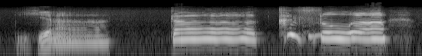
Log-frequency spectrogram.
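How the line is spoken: Shriek. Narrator (Russian): завизжала

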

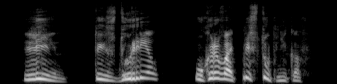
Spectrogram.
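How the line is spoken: Rude growl. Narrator (Russian): Джердан совсем невежливо рыкнул

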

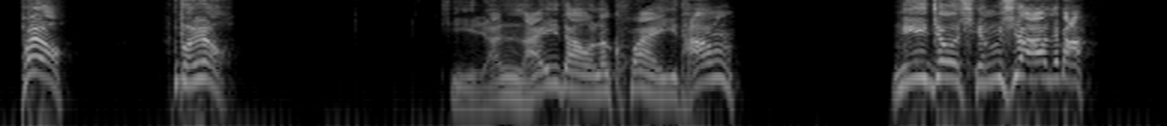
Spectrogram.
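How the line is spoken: Laughter gone, loud shout. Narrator (Chinese): 笑声一下就锁住了，全身上下立刻再没有丝毫的笑意，大声地喊

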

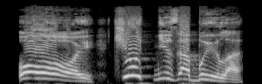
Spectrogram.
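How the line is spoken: Exclaiming. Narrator (Russian): воскликнула Лиза

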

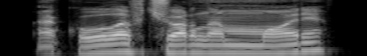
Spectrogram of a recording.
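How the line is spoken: With a snort. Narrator (Russian): Я хмыкнул

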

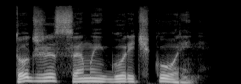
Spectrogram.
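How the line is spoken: Drawling. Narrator (Russian): протянул я

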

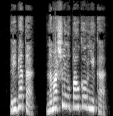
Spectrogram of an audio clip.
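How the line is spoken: Shouted. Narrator (Russian): закричал он

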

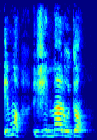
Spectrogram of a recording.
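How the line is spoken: Exclaiming. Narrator (French): s'exclama Blanc Bonnet

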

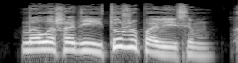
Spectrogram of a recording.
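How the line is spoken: Snorting. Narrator (Russian): хмыкнула Нелли

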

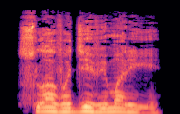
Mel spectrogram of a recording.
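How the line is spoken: Frightened official's exhale. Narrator (Russian): выдохнул белый, как полотно, чиновник

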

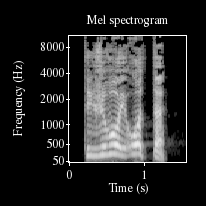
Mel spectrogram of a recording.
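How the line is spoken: Screaming. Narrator (Russian): завопила Зильке

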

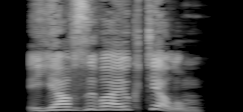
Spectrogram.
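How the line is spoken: Sharp. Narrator (Russian): резко произнесла я

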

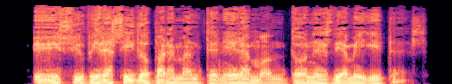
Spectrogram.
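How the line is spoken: Jokingly suggesting. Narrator (Spanish): sugirió con tono de guasa

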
